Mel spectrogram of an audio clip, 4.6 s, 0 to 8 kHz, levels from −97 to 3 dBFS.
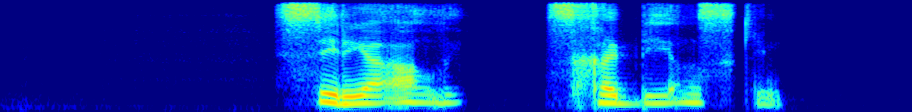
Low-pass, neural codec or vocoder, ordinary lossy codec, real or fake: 7.2 kHz; codec, 16 kHz, 0.8 kbps, ZipCodec; none; fake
